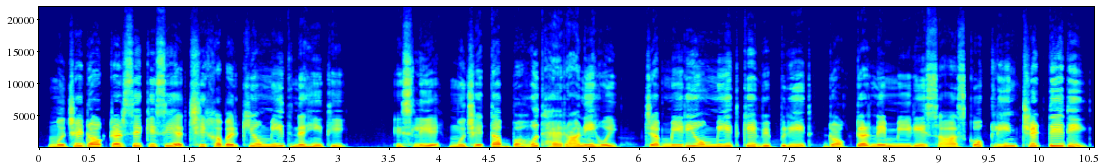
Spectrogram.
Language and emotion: Hindi, surprised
